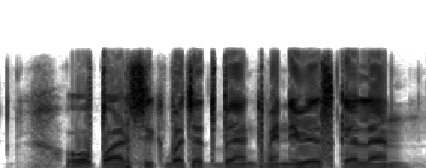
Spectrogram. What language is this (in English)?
Maithili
